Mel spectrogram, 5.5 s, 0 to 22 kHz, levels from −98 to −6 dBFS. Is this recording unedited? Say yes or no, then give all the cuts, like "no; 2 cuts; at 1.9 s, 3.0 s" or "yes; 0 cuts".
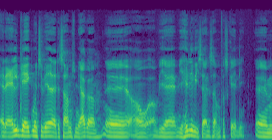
yes; 0 cuts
